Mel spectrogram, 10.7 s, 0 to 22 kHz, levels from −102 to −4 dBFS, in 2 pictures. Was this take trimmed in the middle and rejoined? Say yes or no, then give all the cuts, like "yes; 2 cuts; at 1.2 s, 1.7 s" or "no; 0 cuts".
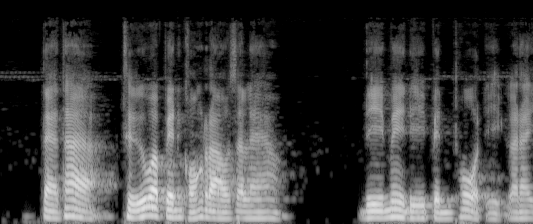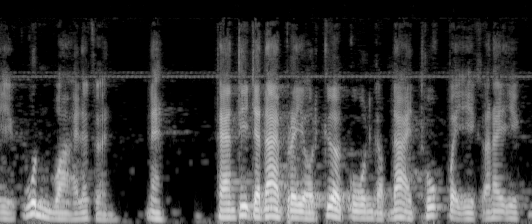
yes; 1 cut; at 1.2 s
